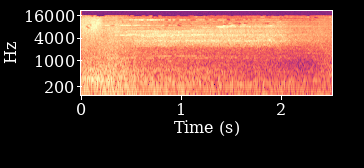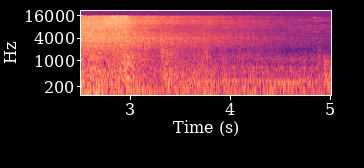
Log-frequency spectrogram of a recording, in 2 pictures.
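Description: A bright victory sound effect bursts out and slowly fades away.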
